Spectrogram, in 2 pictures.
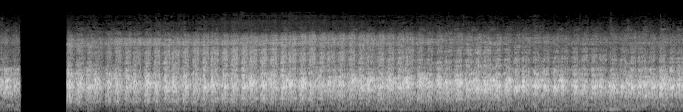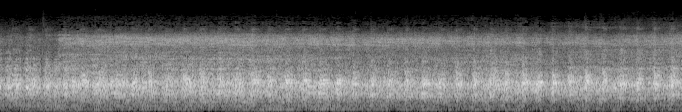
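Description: A model train clatters and rattles steadily along its track.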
